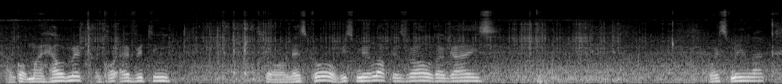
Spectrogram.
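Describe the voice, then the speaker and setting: A man's voice: on the high side, lo-fi sound, background noise. A man chatting casually to his viewers as a vlogger while out riding a scooter outdoors. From Africa. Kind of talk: casual vlog chat to viewers.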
